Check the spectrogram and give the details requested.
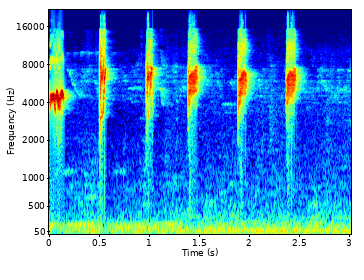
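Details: Olive-backed sunbird, a kept bird in full song with rapid rolls, used to lure young untrained sunbirds to sing, recorded on an Oppo A37f phone; sharp high chirps repeated about every half second, each a brief bright burst, low hum beneath.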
